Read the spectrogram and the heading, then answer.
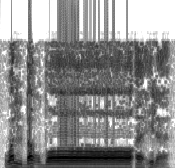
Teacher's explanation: قرأ ورش كلمتي والبغضاء إلى بتسهيل الهمزة الثانية بينها وبين الياء تخفيفا، فتصير والبغضاء إلى.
